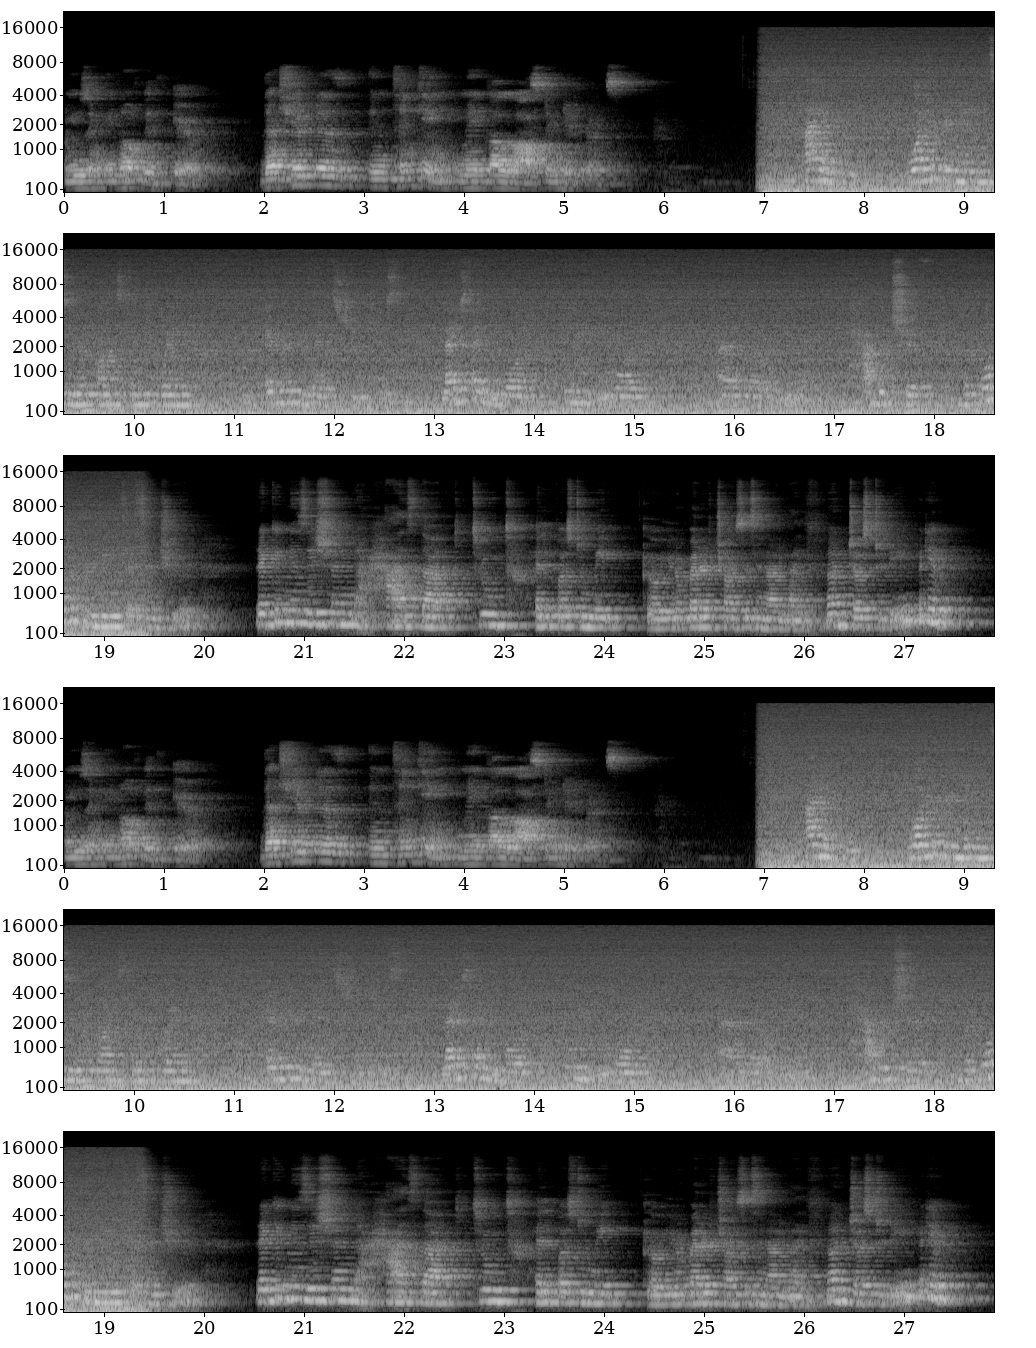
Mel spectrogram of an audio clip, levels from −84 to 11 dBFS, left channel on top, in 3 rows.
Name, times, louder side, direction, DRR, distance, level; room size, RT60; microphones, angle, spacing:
voice 1, 0.0-1.3 2.0-5.5, left 2 dB, 10° right, -7 dB, 1.1 m, -24 dB
sound 1, 6.9-19.4, equal, 75° right, 0.9 m, -17 dB
voice 2, 7.4-8.0 8.4-12.6 13.1-15.1 15.8-16.8 17.1-19.9 20.5-22.4 22.7-24.0 24.4-27.4, equal, 65° left, -5 dB, 1.0 m, -20 dB
4.0 x 3.3 x 2.7 m, 1.1 s
head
